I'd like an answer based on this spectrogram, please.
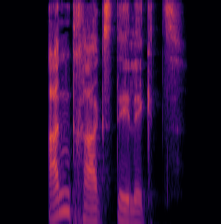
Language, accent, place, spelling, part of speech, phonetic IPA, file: German, Germany, Berlin, Antragsdelikts, noun, [ˈantʁaːksdeˌlɪkt͡s], De-Antragsdelikts.ogg
- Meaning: genitive singular of Antragsdelikt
